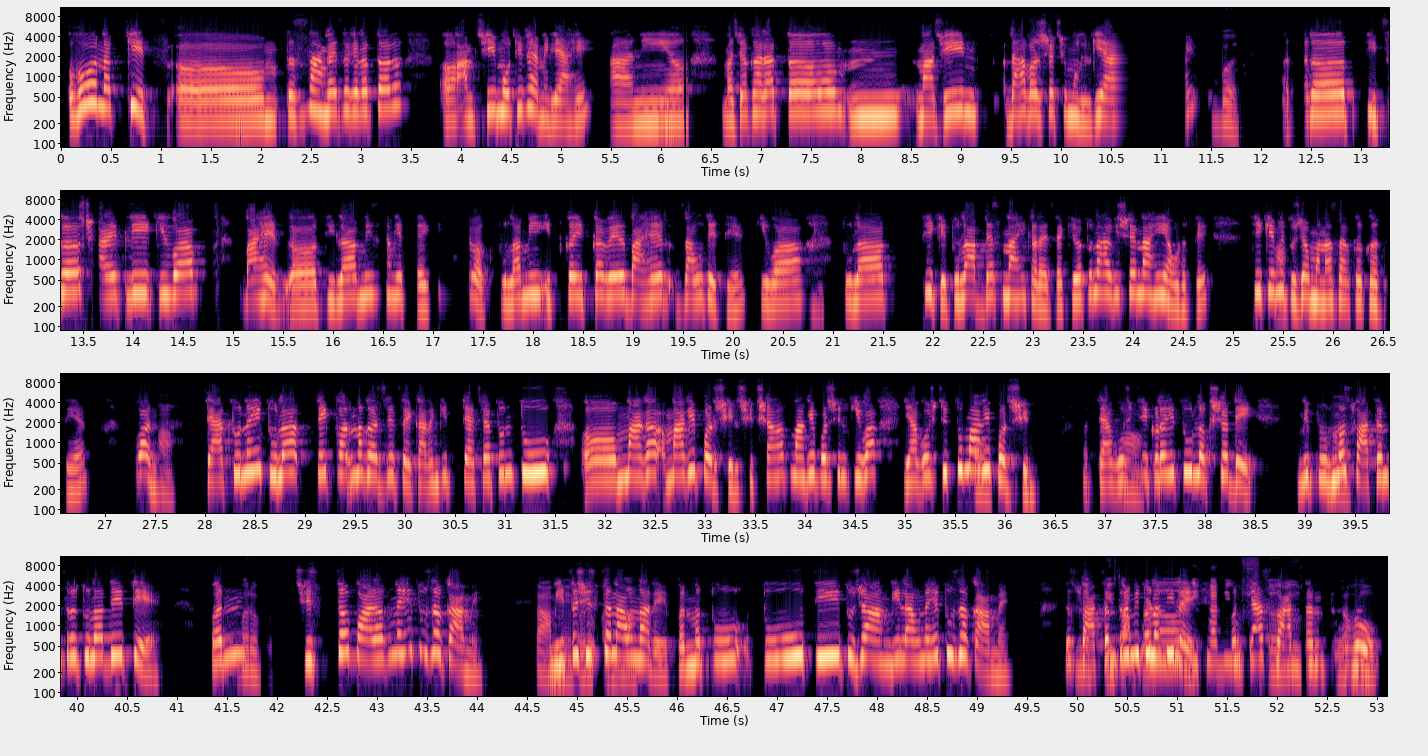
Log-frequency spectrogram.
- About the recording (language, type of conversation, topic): Marathi, podcast, मुलांना स्वातंत्र्य देताना योग्य मर्यादा कशा ठरवायला हव्यात?
- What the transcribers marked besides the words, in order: static; distorted speech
